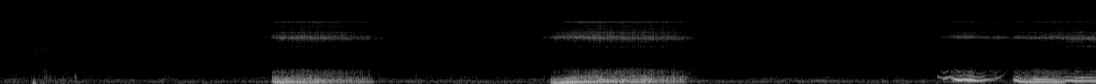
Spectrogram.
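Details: Voice-over (simulated) snoring for cartoon character Ruby sleeping: deep rumbling inspiratory snores with a faint whistle between, three loud snores in eleven seconds.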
